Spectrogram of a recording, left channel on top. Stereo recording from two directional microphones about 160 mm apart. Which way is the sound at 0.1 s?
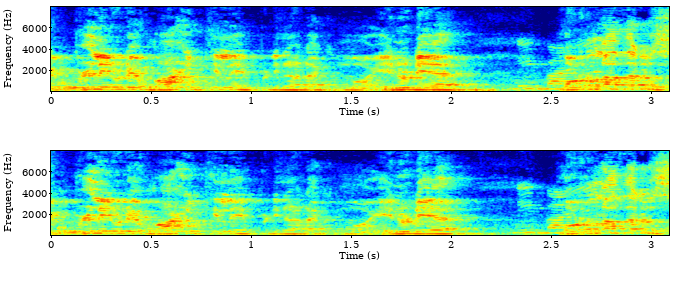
50° left (ahead or behind).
